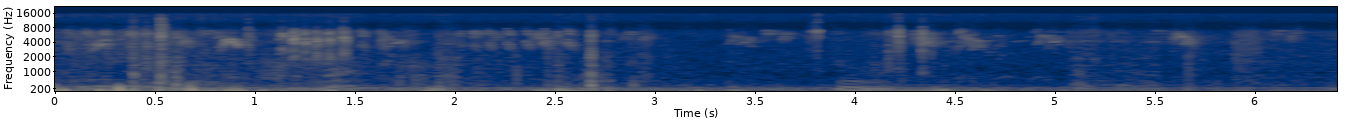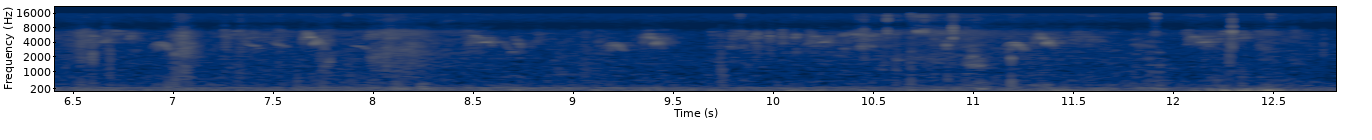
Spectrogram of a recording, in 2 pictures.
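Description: Small birds chirping in short, high calls again and again, faint, over a low steady hum that fades out about halfway through.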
